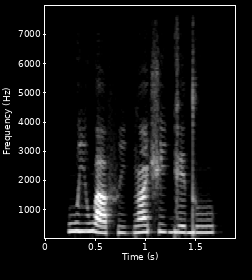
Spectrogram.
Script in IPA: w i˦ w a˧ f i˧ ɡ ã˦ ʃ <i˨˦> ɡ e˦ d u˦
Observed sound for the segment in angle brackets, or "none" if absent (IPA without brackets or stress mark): i˦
